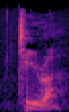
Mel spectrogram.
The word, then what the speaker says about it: Terah: So here we have the story here of Terah, which is what his name was. That's how it's pronounced.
